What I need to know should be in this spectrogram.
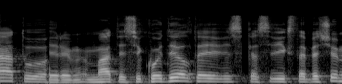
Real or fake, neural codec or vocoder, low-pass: real; none; 9.9 kHz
